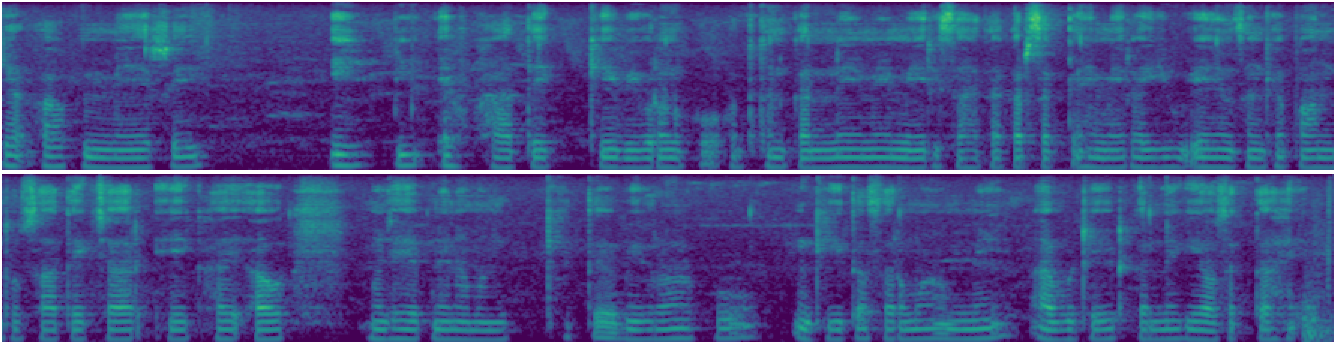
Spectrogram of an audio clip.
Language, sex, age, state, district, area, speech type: Hindi, male, 45-60, Uttar Pradesh, Ayodhya, rural, read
